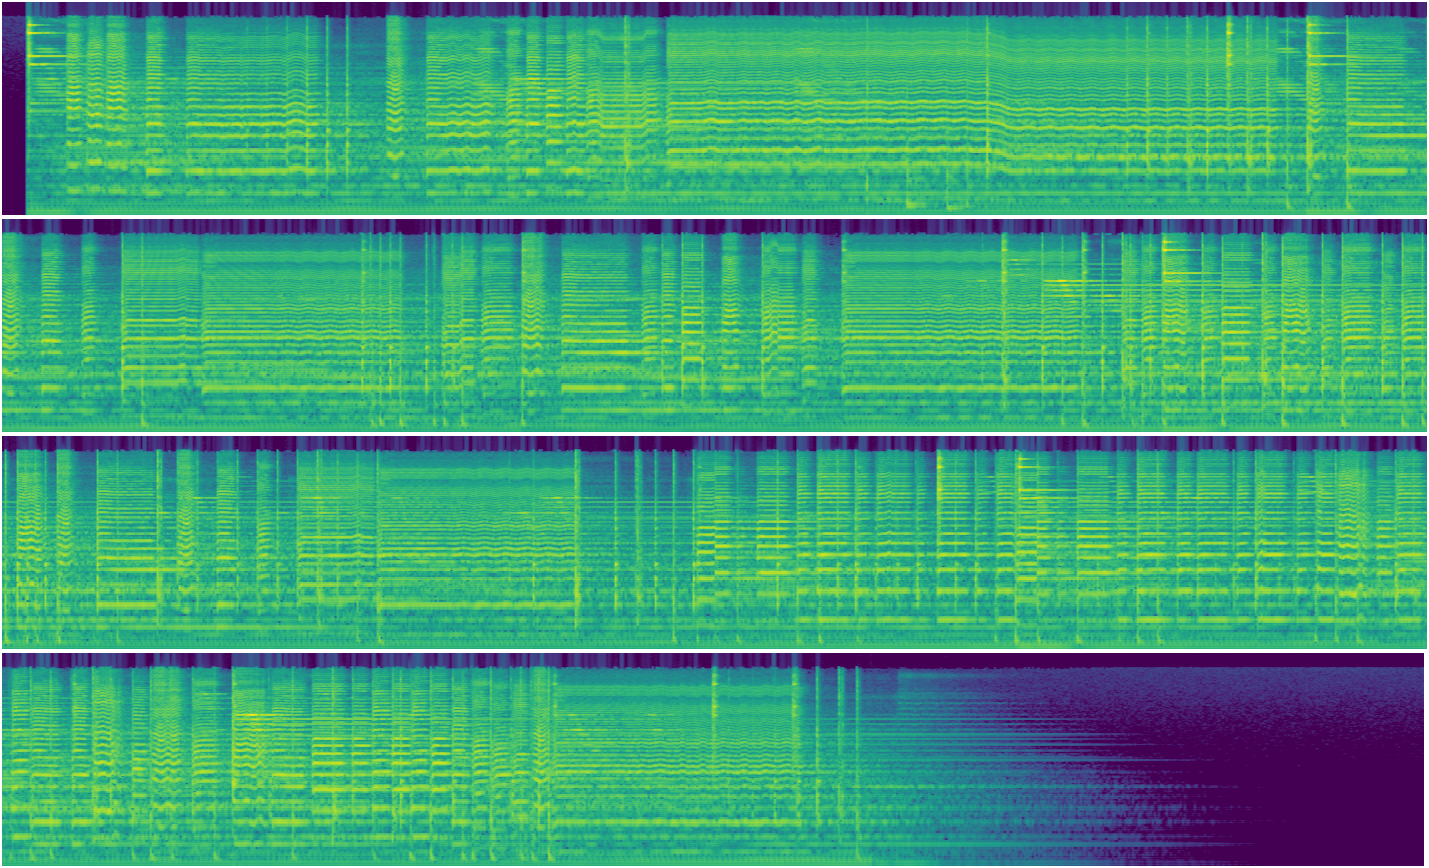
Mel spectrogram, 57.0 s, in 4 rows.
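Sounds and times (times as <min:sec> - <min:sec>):
nadaswaram playing: 0:00.2 - 0:52.8.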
